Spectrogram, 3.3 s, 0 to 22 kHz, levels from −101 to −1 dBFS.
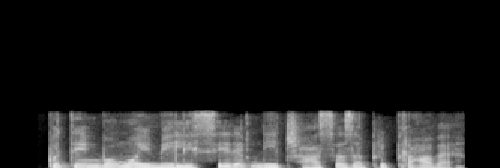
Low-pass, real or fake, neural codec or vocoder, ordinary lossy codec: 7.2 kHz; real; none; none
